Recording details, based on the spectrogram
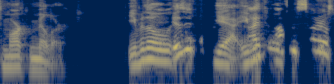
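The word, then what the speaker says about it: Mark Millar: the comments I'm gonna protect Richard here it's Mark Miller even though yeah it was pronounced marar uh you guys in the comments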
